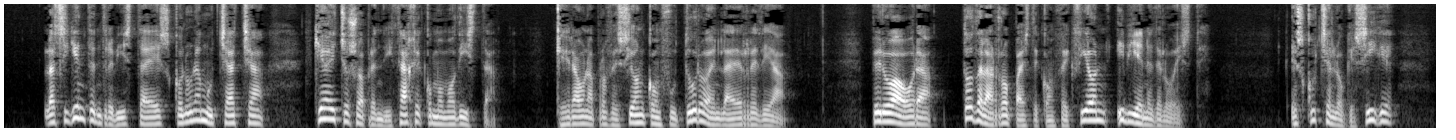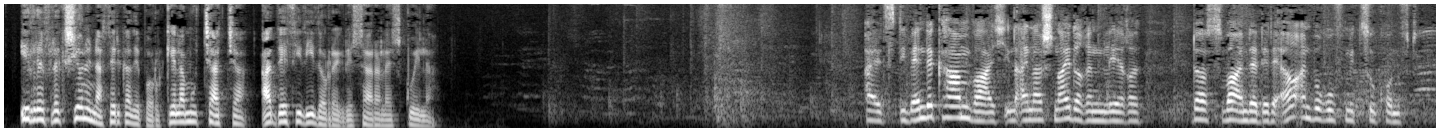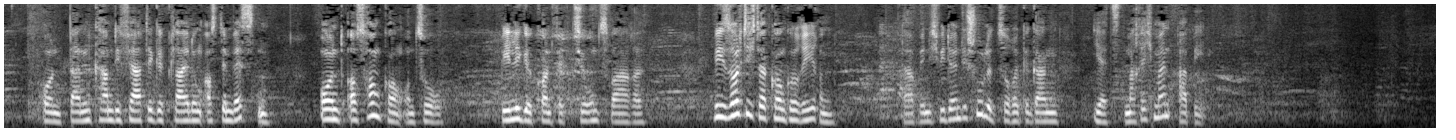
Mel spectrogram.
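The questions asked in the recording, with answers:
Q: reflexionen acerca de por qué la muchacha ha decidido regresar a la escuela.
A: Porque no podía competir con la ropa de confección barata del oeste y de Hong Kong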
